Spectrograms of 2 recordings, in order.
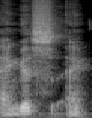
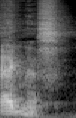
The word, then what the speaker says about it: Agnes: apparently but I'm almost illiterate so it's like Angus Agnes Agnes it's Agnes okay right oh let's get into this so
